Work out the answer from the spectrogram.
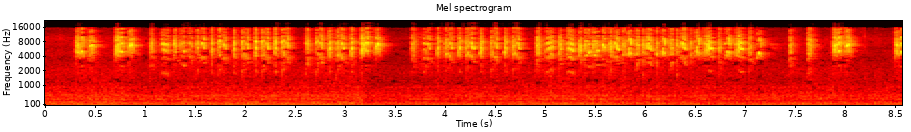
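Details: Little spiderhunter singing energetically to spur lazy birds: long stretches of dense, high, scratchy twittering broken by brief pauses, with a few isolated sharp chirps.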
